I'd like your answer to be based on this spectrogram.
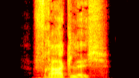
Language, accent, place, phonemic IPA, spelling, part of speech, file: German, Germany, Berlin, /ˈfʁaːklɪç/, fraglich, adjective, De-fraglich.ogg
- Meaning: 1. questionable, doubtful, iffy 2. concerned (postpositive)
